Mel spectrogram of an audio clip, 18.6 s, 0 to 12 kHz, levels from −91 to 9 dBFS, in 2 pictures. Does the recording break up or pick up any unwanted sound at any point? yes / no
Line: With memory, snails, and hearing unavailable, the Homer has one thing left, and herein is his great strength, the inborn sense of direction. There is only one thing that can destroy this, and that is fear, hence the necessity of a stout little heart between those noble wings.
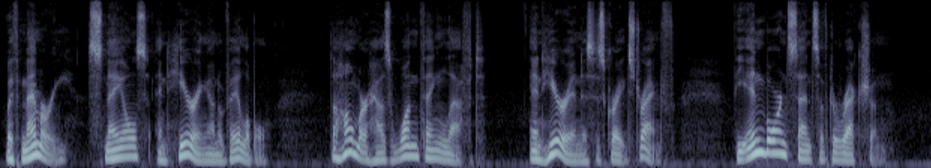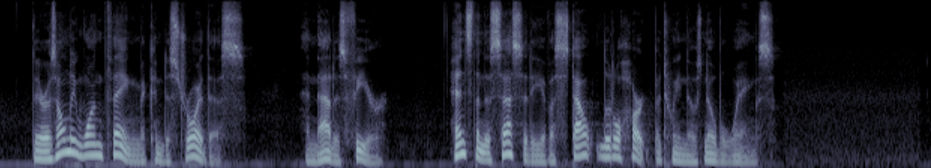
no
